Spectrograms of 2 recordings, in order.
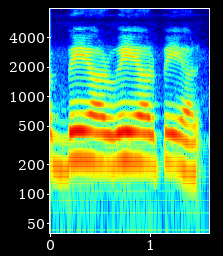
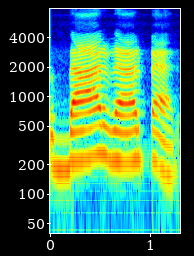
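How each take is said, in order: First: बेयर, वेयर, पेयर split into "ay-yer"; two-part "e-yar" ending. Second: बैर, वैर, पैर with one open "ai" vowel; single-vowel "air" ending. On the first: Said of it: "एयर, ये वाला उच्चारण". (बेयर, वेयर, पेयर को ए-यर करके) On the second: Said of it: "इस तरीके से पढ़ते हैं". (बैर, वैर, पैर को ऐ की मात्रा से) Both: Shown as a demonstration.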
